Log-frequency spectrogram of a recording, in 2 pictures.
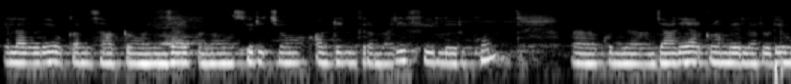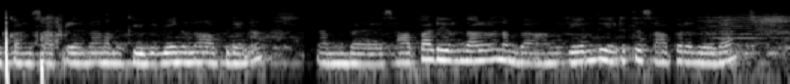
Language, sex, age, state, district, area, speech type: Tamil, female, 18-30, Tamil Nadu, Thanjavur, urban, spontaneous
